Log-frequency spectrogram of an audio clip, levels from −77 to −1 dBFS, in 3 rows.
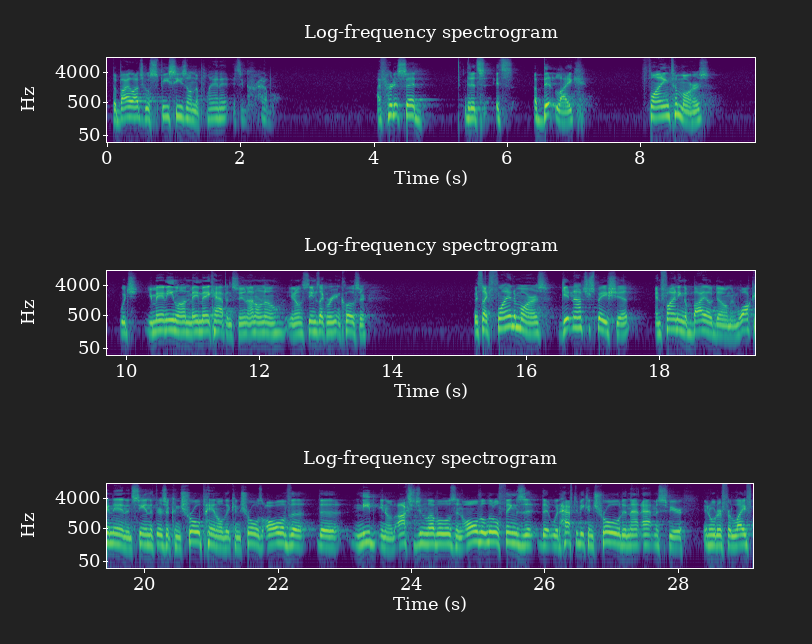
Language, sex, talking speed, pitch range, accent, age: English, male, 195 wpm, 145-180 Hz, American, 30-49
